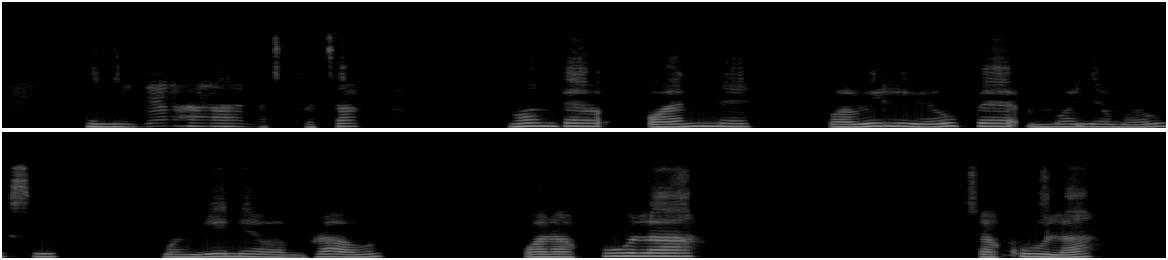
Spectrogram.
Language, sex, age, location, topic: Swahili, female, 25-35, Mombasa, agriculture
